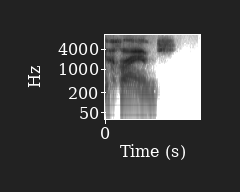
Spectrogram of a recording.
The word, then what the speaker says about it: Krames: Actually, it's Jeffrey Krames.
